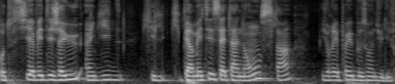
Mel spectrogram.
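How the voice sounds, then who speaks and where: With a Marseille accent, a man speaks at a moderate pace in a fairly high pitch, his intonation fairly even. His voice is somewhat breathy with a dark, mellow tone. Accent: French accent from Marseille. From southern France, Marseille. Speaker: psychiatrist and author. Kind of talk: interview. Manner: hesitant, many filler sounds.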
